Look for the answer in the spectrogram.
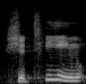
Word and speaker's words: shittim: the correct Hebrew pronunciation I found out is shittim wood, acacia wood.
